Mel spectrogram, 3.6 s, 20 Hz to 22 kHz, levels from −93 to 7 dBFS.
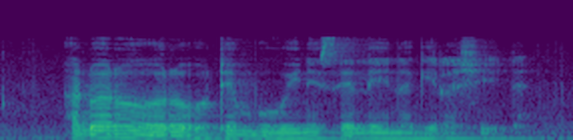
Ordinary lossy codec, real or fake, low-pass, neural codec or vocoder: MP3, 48 kbps; real; 7.2 kHz; none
